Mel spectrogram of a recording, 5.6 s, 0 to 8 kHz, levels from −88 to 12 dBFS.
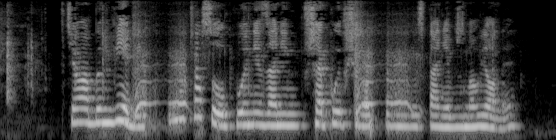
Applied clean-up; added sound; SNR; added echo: neural mask model RNNoise.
